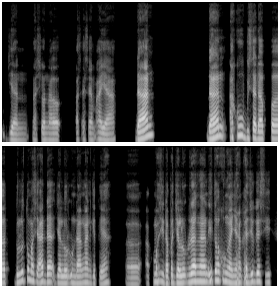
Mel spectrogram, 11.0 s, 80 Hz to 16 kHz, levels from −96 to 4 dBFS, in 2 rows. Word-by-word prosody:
ujian 120 Hz, -, -7 dB
nasional 125 Hz, 0 st, -6 dB, 0.2 s
pas 130 Hz, -, -14 dB
SMA 130 Hz, +1 st, -8 dB
ya 125 Hz, 0 st, -3 dB, 0.4 s
dan 165 Hz, +10 st, +6 dB, 1.1 s
Dan 180 Hz, +7 st, +5 dB
aku 200 Hz, +5 st, -1 dB
bisa 155 Hz, 0 st, 0 dB
dapat 145 Hz, 0 st, +1 dB
dulu 160 Hz, +5 st, -2 dB
tuh 215 Hz, -, -3 dB
masih 170 Hz, -6 st, 0 dB
ada 160 Hz, -1 st, +3 dB
jalur 140 Hz, -1 st, 0 dB
undangan 140 Hz, +1 st, -2 dB
gitu 130 Hz, -1 st, -6 dB
ya, -, -, -5 dB, 0.4 s
eee, 125 Hz, -1 st, -7 dB
aku 135 Hz, -, -17 dB
masih 165 Hz, -1 st, -4 dB
dapat 135 Hz, +3 st, -1 dB
jalur 145 Hz, 0 st, +4 dB
undangan. 170 Hz, 0 st, +5 dB
Itu 180 Hz, +3 st, +2 dB
aku 190 Hz, -1 st, -1 dB
enggak 155 Hz, -4 st, +2 dB
nyangka 150 Hz, 0 st, -2 dB
juga 165 Hz, +2 st, 0 dB
sih. 155 Hz, 0 st, -10 dB
150 Hz, 165 wpm, -22 LUFS, 135-170 Hz, 1.1 s, dan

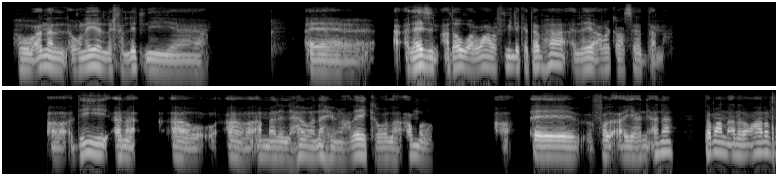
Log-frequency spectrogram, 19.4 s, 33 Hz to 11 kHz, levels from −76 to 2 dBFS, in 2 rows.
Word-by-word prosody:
هو 110 Hz, +1 st, +2 dB
أنا 130 Hz, 0 st, +4 dB
الأغنية 115 Hz, +3 st, +1 dB
اللي 110 Hz, -3 st, -1 dB
خلّتني 100 Hz, -3 st, -2 dB, 1.6 s
آآ 95 Hz, -3 st, -2 dB, 0.4 s
لازم 125 Hz, 0 st, +7 dB
أدوّر 120 Hz, -3 st, +3 dB
وأعرف 130 Hz, 0 st, 0 dB
مين 130 Hz, -, -1 dB
اللي 125 Hz, -1 st, -1 dB
كتبها 130 Hz, +4 st, 0 dB
اللي 105 Hz, +1 st, -4 dB
هي 120 Hz, +1 st, +3 dB
أراكَ 115 Hz, 0 st, -3 dB
عَصِيَّ 105 Hz, +1 st, -4 dB
الدمْع. 90 Hz, -4 st, -8 dB, 2.0 s
آه -, -, -2 dB
دي 135 Hz, -1 st, -1 dB
أنا 115 Hz, -2 st, +2 dB, 0.5 s
آه 100 Hz, -2 st, 0 dB, 0.3 s
آه 100 Hz, 0 st, -1 dB
أما 110 Hz, -1 st, -1 dB
للهَوَى 110 Hz, +2 st, -2 dB
نَهْيٌ 110 Hz, -3 st, -3 dB
عليك 115 Hz, +3 st, 0 dB
ولا 105 Hz, -1 st, -4 dB
أمْرُ، 115 Hz, -4 st, -4 dB, 1.0 s
آه -, -, -5 dB, 0.3 s
آآ 115 Hz, -2 st, +6 dB, 0.2 s
ف -, -, -15 dB, 0.3 s
يعني 110 Hz, +3 st, -2 dB
أنا 155 Hz, +2 st, -1 dB, 0.4 s
طبعًا 155 Hz, +2 st, +4 dB, 0.2 s
أنا 130 Hz, -, -1 dB
لو 125 Hz, -, +2 dB
أعرف 150 Hz, +3 st, 0 dB
115 Hz, 115 wpm, -24 LUFS, 105-125 Hz, 2.0 s, لازم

